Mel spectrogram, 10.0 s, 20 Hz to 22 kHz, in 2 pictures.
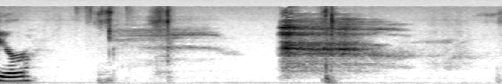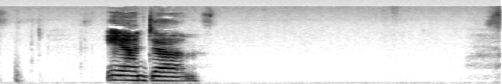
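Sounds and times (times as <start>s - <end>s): woman sighing: 2.8s - 4.1s.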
